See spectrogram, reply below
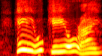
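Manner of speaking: amiable, easygoing, friendly voice. Acting out someone's good cop, bad cop routine: mock-friendly good cop voice. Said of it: "And he's very friendly".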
